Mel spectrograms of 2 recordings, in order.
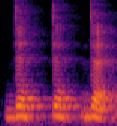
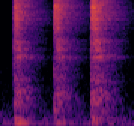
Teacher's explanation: the twin of D, the unvoiced twin, is T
